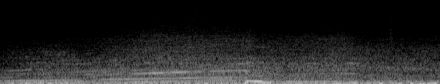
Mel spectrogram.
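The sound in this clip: A car with paddle shifters pulling away in drive, its engine hum climbing steadily in pitch over a couple of seconds above a constant low rumble.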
